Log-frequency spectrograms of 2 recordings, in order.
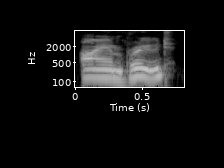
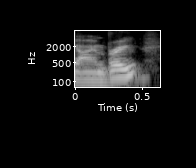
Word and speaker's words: Iron Brood: So in the dock at the moment is the 92-foot long Iron Brood, but the D is silent as always. So it's the Iron Brew is currently docked here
